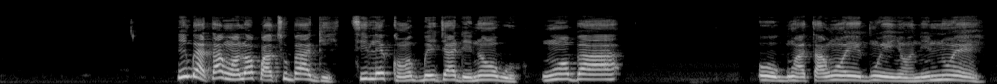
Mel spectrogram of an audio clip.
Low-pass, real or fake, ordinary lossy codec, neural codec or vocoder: 9.9 kHz; real; none; none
